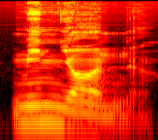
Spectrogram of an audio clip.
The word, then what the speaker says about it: mignon: this ending consonant so we double the end here mino minyon remember that that double l in french makes that yi sound are you repetitive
